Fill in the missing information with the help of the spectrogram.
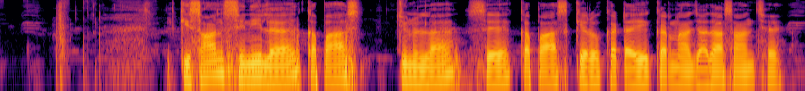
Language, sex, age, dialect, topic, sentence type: Maithili, male, 18-24, Angika, agriculture, statement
